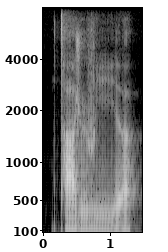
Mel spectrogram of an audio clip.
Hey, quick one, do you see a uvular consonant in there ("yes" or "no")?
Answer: no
